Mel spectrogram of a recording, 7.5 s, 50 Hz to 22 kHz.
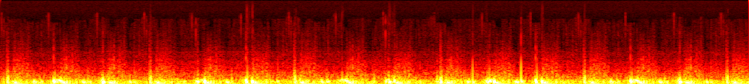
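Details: Womb-sound baby sleep aid with white noise: muffled, rhythmic low thumps at about 125 a minute under a steady hiss, like a heartbeat heard from inside the womb.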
